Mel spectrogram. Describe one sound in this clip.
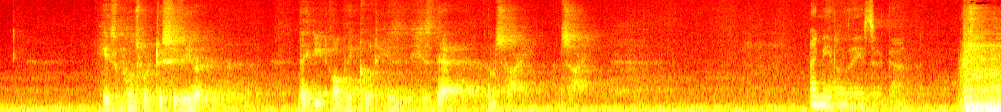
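A young woman speaks quietly and anxiously.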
